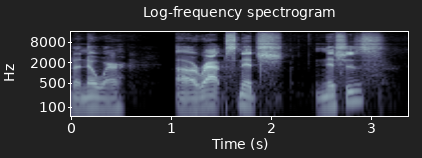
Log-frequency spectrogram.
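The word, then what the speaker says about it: Knishes: nowhere uh rap snitch nishes I I believe you say that K I think the K is silent there's a K in front of it uh which features Mr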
